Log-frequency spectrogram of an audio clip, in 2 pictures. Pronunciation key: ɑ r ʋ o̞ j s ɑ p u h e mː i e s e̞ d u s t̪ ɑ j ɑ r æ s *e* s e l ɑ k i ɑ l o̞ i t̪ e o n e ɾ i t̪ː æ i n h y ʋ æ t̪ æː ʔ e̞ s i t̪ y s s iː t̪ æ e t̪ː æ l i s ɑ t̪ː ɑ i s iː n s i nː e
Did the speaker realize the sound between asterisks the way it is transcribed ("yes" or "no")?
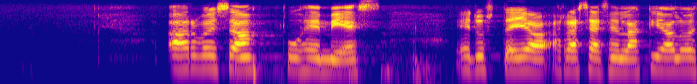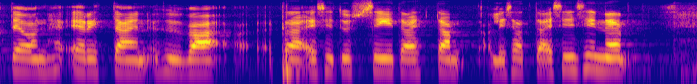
no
